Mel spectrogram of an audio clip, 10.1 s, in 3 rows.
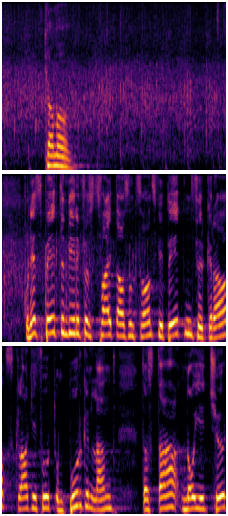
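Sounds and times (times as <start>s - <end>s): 
audience applause: 0.0s - 5.7s
speech: 0.7s - 1.2s, 3.7s - 10.0s.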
